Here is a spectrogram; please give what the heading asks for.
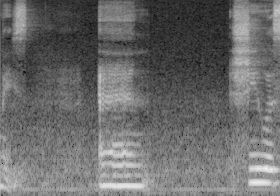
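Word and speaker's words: Myss: I think that's how we pronounce her name. Mice. Mace. Caroline Mace.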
